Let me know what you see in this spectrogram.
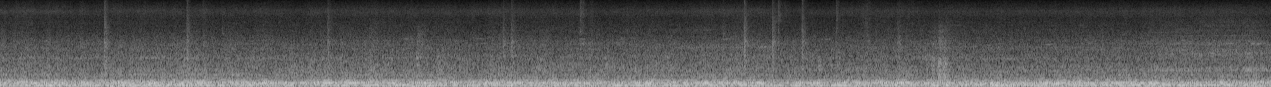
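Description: Steady low rumble of an NS ICM (Koploper) electric multiple unit heard from inside its driver's cab as it runs along the line, with scattered sharp clicks from the wheels on the track.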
